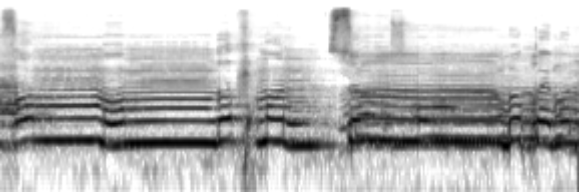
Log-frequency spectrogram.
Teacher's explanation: এখানে দুইটা গুন্না, একটা ইকলাবের গুন্না আর একটা মিমে মুশাদ্দাদের গুন্না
